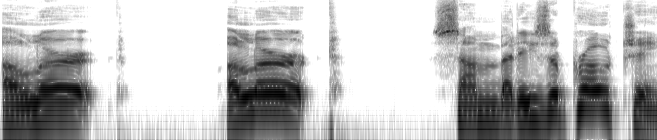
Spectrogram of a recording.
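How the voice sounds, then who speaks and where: At a moderate pace, the speaker puts on a character voice at middle pitch. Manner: monotone.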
